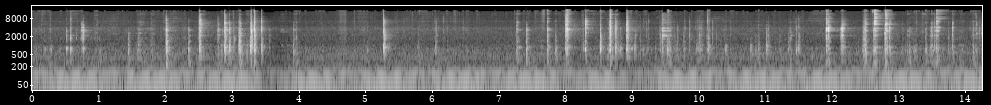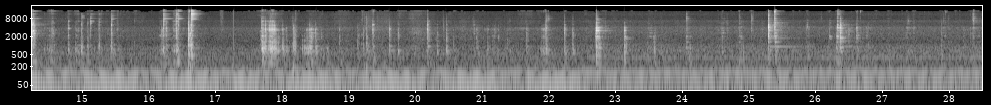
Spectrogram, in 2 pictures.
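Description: Scattered metal clinks and clicks of tow-hitch bolts and washers being handled and started by hand, over a steady low hum.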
